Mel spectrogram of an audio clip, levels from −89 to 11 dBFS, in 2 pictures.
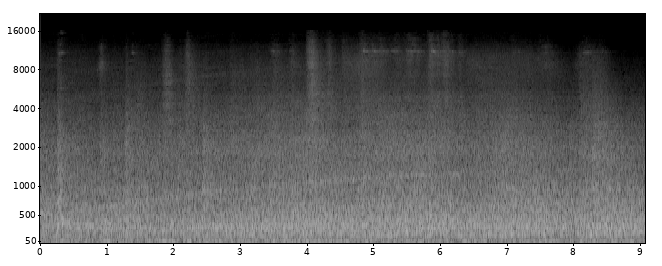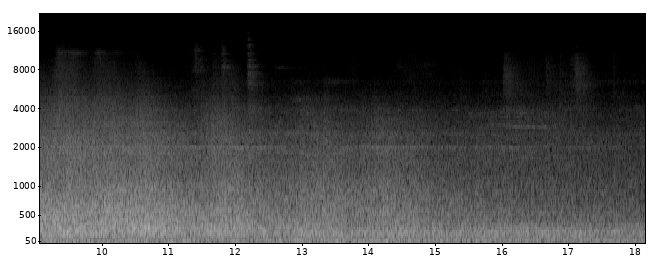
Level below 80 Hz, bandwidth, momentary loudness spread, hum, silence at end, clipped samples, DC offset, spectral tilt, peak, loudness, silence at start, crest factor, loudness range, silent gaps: -38 dBFS; 15.5 kHz; 12 LU; none; 0 s; under 0.1%; under 0.1%; -6.5 dB/octave; -12 dBFS; -27 LUFS; 0 s; 16 dB; 10 LU; none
